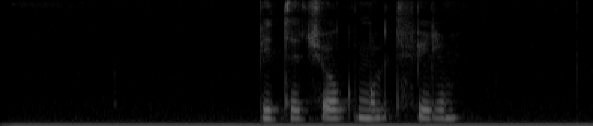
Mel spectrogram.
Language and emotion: Russian, neutral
